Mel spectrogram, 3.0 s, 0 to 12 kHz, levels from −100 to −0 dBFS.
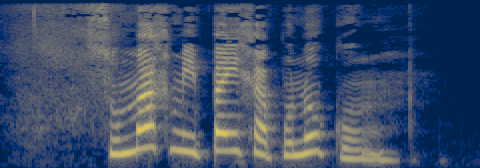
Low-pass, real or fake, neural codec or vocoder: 10.8 kHz; real; none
